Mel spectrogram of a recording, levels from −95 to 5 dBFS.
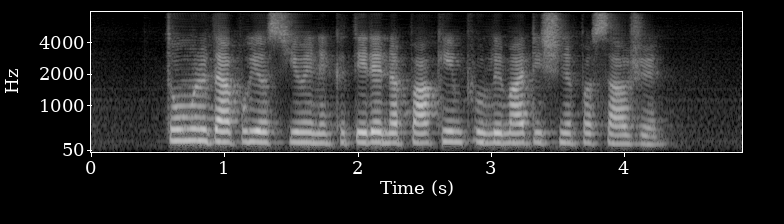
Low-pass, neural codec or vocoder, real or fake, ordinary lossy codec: none; codec, 16 kHz, 0.2 kbps, FocalCodec; fake; none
